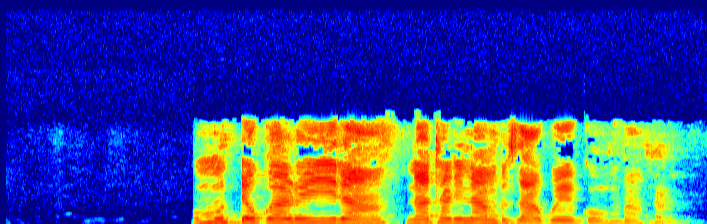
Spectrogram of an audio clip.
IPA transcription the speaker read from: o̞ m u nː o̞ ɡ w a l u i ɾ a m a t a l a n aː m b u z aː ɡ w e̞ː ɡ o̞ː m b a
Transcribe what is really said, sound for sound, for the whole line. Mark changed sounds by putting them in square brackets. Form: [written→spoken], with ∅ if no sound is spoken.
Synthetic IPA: o̞ m u [nː→dː] o̞ ɡ w a l u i ɾ a [m→n] a t a l [a→i] n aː m b u z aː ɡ w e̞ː ɡ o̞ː m b a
